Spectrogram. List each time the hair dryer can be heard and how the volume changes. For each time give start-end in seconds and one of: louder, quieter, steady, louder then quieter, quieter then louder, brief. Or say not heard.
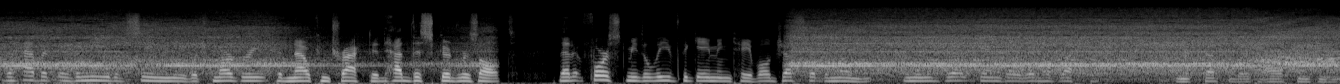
0.0-5.0 quieter
7.8-13.3 steady.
